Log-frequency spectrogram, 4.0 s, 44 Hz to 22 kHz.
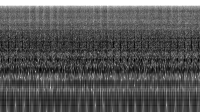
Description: Rebuild s20 transmission ,grinding noise goes away whenever i push in the clutch.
